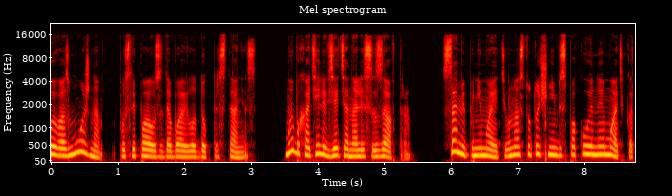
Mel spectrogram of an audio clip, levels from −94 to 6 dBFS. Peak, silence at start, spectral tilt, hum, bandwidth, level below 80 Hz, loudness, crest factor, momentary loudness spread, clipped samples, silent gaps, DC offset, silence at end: -18 dBFS; 0 s; -5.5 dB/octave; none; 16 kHz; -64 dBFS; -31 LUFS; 14 dB; 10 LU; under 0.1%; 3.12-3.30 s, 3.37-3.41 s, 5.51-5.86 s; under 0.1%; 0.05 s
